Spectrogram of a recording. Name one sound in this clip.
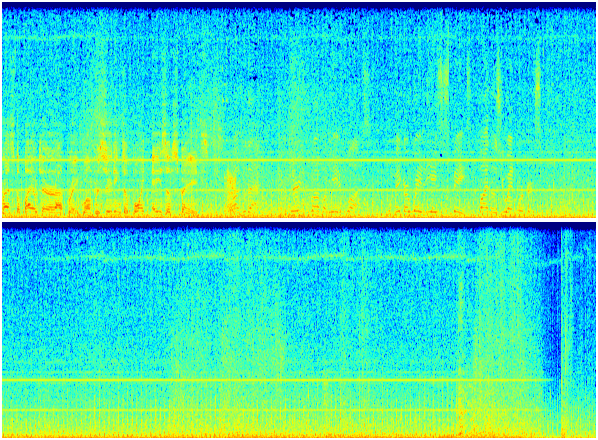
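A helicopter engine drones steadily nearby.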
